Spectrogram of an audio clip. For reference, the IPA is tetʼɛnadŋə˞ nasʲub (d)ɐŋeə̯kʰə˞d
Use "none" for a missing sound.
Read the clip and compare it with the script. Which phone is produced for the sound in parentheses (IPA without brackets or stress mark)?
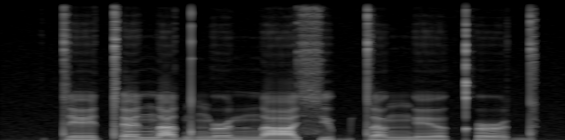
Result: t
